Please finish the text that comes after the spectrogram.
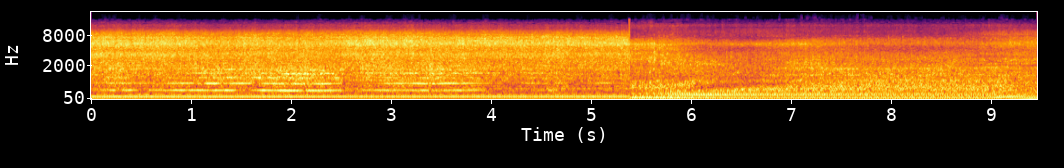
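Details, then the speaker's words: Woods 6215 mower with Kubota three-cylinder diesel, after spindle bearing, U-joint and belt replacement, deck and blades refitted: steady even diesel drone with no knocks or rattles, note drops and settles midway; repaired and running normally. "watch your feet seems to be doing okay [Music] sounds good that [ __ ] cover well that's all we got to show for this episode folks this woods mower is fixed"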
